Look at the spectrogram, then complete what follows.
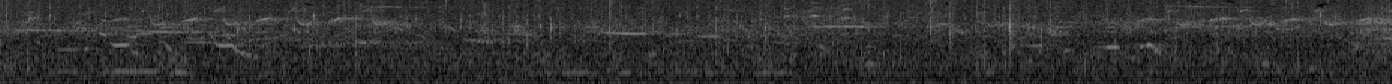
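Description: Many small birds chirping and twittering over a steady hiss like running water, a nature-ambience background.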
